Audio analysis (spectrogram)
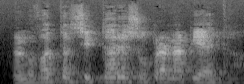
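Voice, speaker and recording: A man's voice: on the high side, fairly even intonation, fast, bright, forceful tone. An actor playing a shy, innocent, guilt-ridden young infantryman in a war drama, speaking earnestly. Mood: anguished. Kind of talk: live stage or radio war drama acting. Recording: roomy, distant microphone, music behind.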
